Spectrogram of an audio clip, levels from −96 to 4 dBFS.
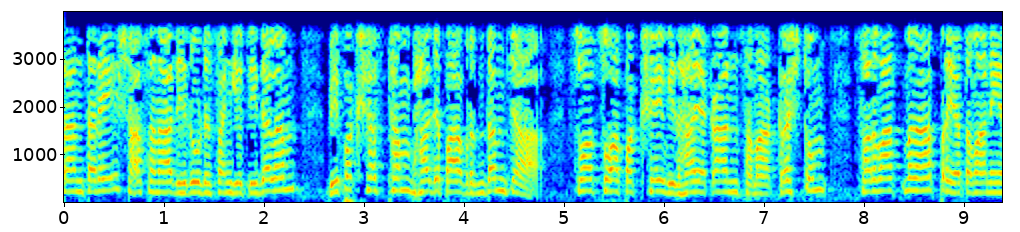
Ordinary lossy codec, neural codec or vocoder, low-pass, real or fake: none; none; 3.6 kHz; real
